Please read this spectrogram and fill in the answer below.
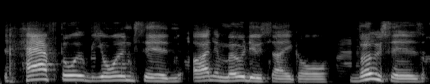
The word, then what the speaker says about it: Hathor: Hathor. I think it's pronounced like half of Thor. Like Hathor.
